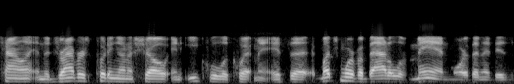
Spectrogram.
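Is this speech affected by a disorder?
No.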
